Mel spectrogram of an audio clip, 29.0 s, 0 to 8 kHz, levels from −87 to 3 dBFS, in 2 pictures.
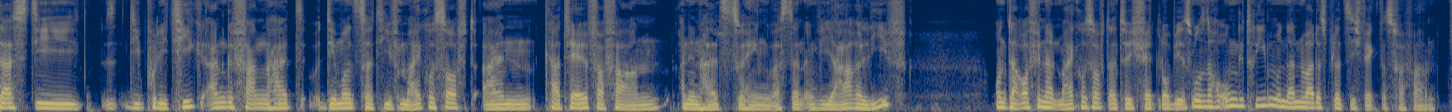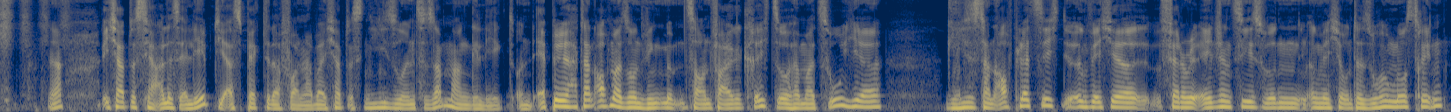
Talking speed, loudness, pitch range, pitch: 180 wpm, -21 LUFS, 110-140 Hz, 125 Hz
